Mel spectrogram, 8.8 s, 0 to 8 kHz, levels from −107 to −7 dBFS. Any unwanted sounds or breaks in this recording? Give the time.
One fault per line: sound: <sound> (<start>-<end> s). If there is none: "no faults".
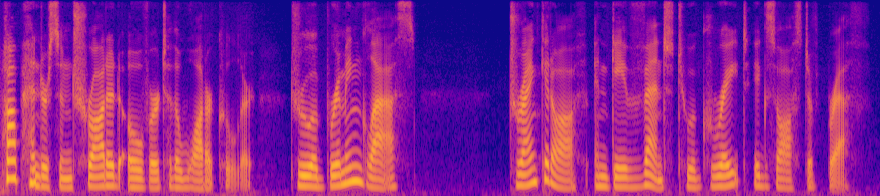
no faults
